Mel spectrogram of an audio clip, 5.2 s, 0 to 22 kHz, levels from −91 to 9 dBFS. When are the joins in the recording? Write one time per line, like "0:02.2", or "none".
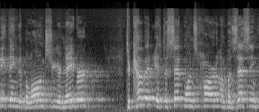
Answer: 0:02.4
